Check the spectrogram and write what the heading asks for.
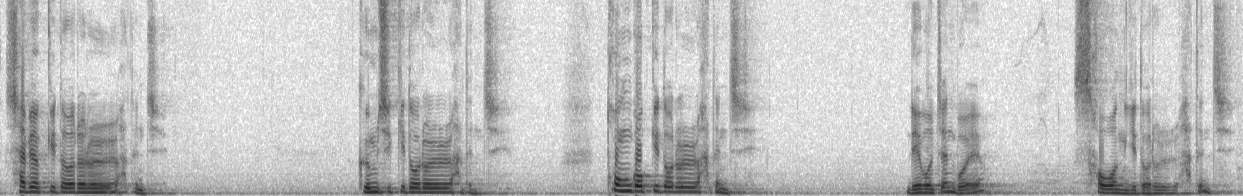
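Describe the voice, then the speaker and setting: A middle-aged male senior pastor preaching a Sunday sermon, swinging from soft near-whispers to loud, urgent exhortation and scolding his congregation directly. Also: a little high, takes it slowly, creaky, long pauses. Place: large church sanctuary. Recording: church hall reverb.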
